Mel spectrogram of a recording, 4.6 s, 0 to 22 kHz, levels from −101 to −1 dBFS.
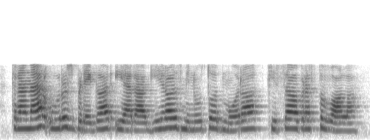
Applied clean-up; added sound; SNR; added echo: none; none; none; none.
